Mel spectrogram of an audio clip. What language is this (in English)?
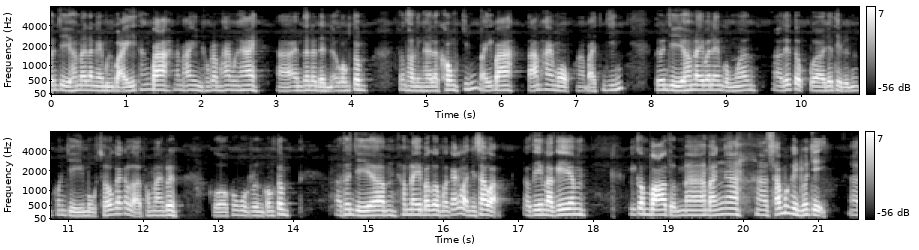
Vietnamese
